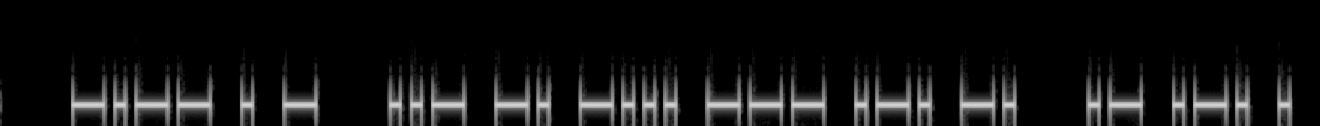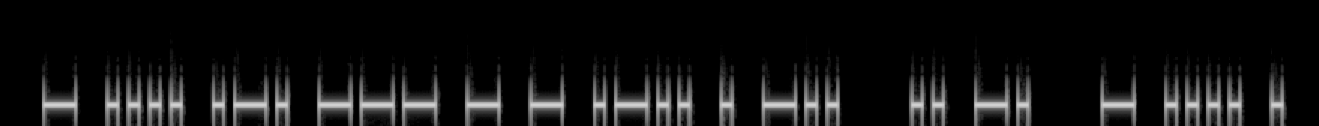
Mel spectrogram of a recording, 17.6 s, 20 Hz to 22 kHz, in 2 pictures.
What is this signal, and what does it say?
Morse code, heard as a keyed tone, about 17 wpm, 700 Hz. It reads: YET UNBORN ARE THROTTLED IN THE
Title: A Sound Of Thunder 17wpm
